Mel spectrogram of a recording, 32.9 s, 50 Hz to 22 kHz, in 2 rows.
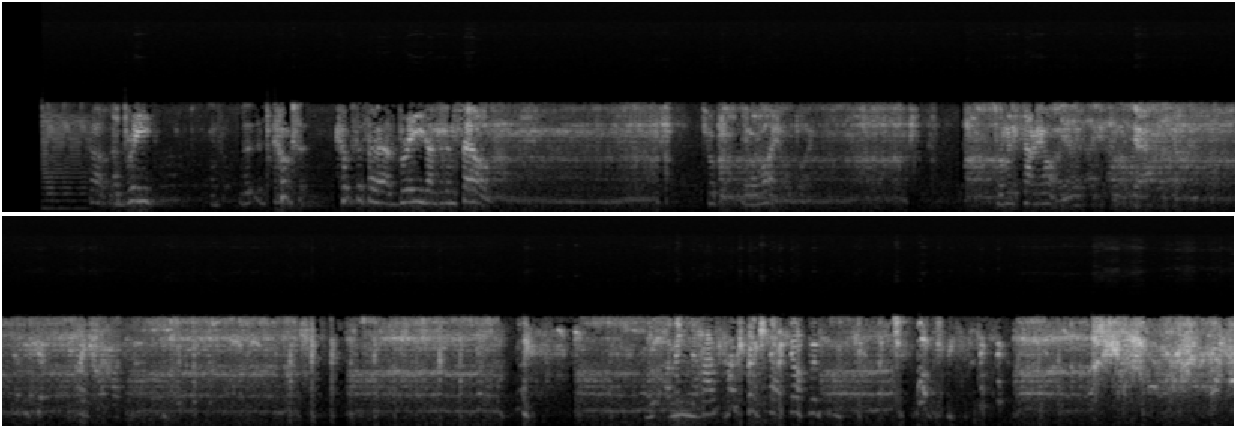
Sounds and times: Speech: 0:01.2 - 0:06.5, 0:09.4 - 0:10.8, 0:13.3 - 0:15.5, 0:16.6 - 0:18.1, 0:25.0 - 0:27.4.

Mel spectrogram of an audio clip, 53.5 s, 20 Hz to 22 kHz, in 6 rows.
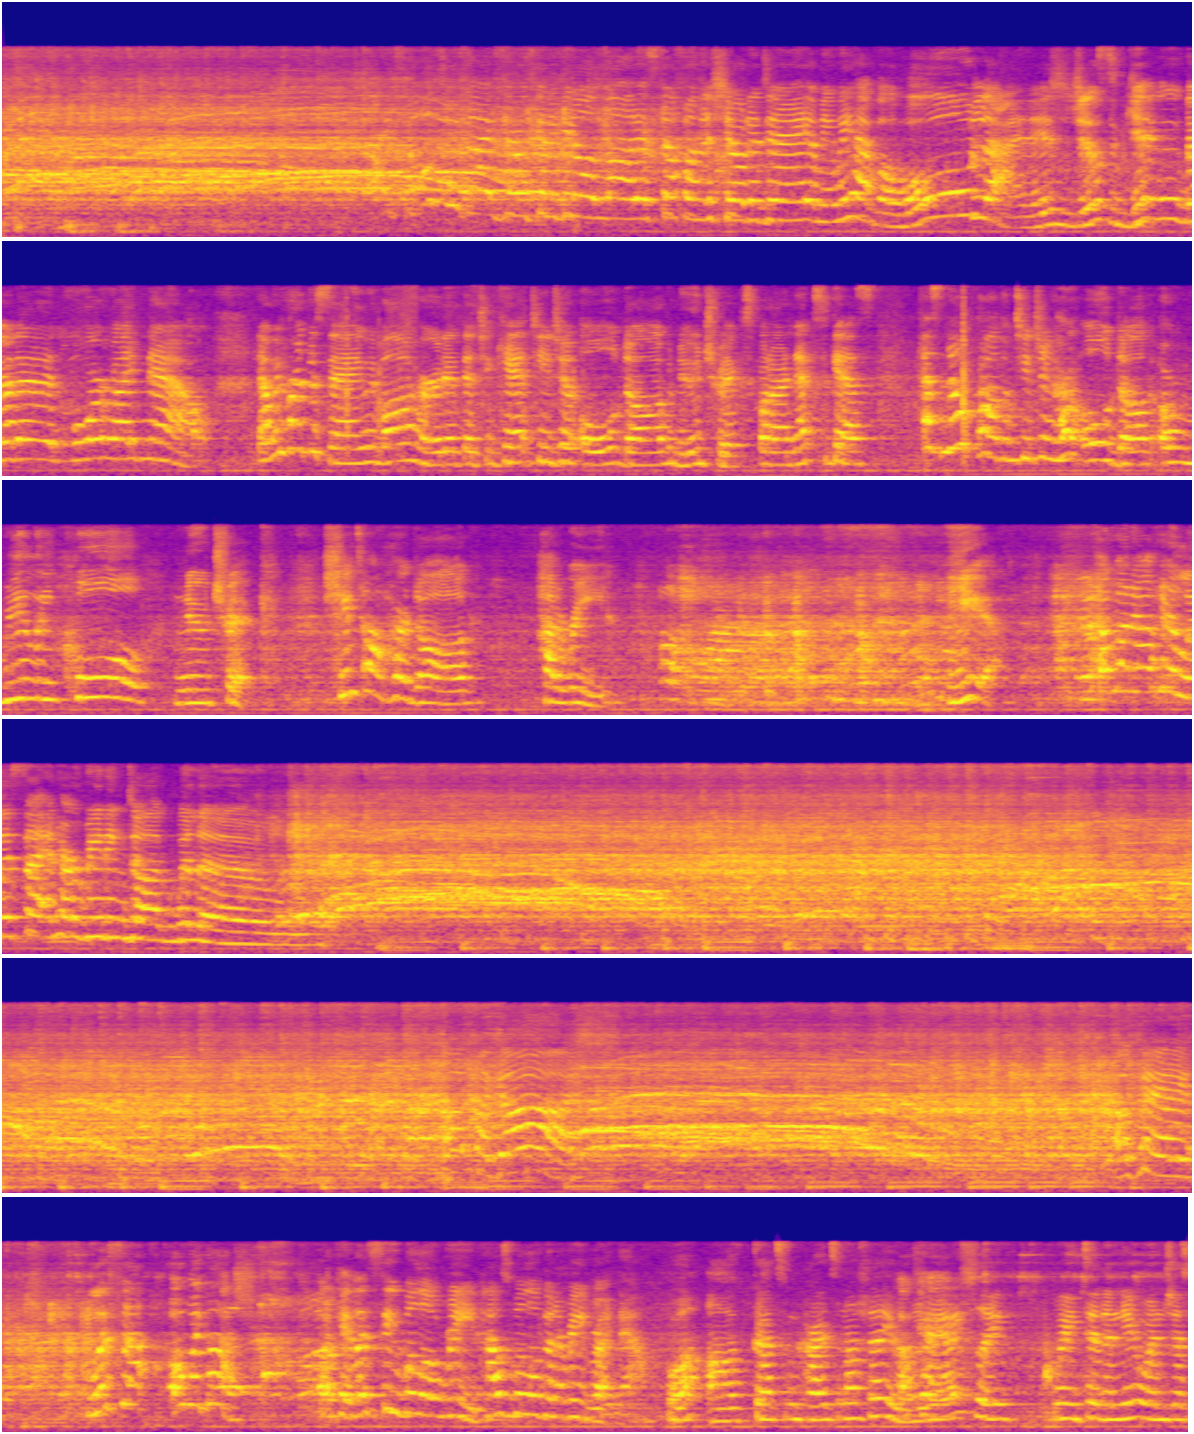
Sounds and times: Music: 0:30.2 - 0:45.2.

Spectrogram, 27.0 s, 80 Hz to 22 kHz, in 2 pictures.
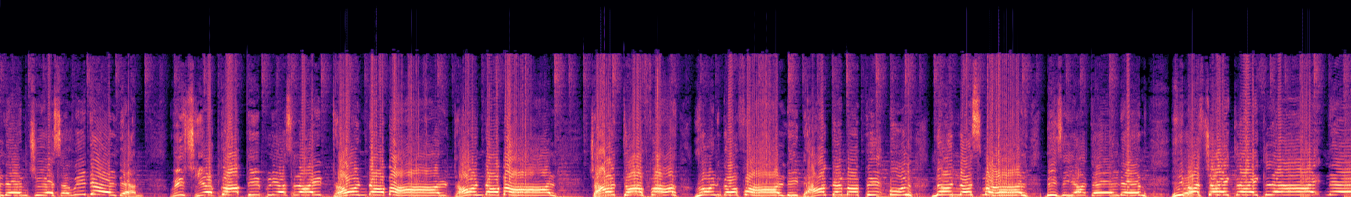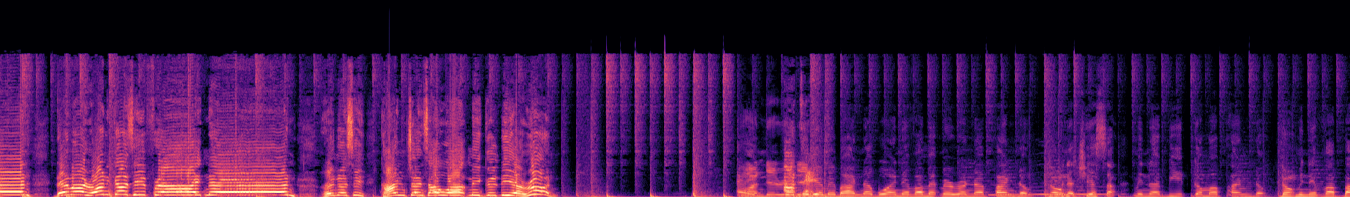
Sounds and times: Music: 0:00.0 - 0:27.0.

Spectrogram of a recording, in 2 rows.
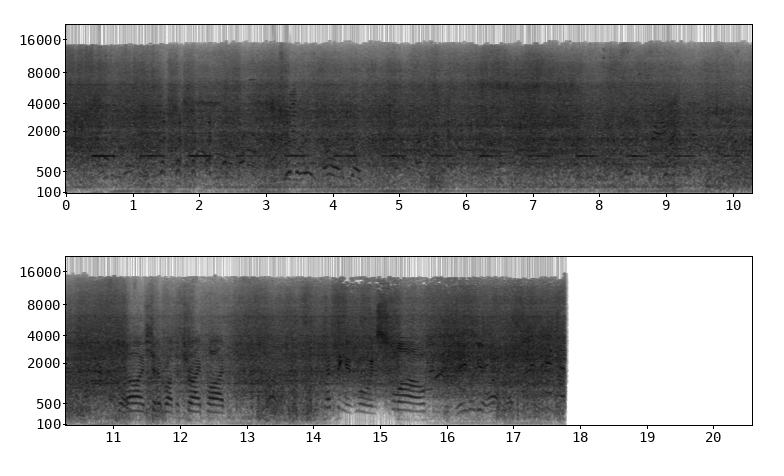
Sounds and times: Speech: 0:00.8 - 0:06.6, 0:08.2 - 0:09.6, 0:11.0 - 0:12.7, 0:14.2 - 0:17.8.

